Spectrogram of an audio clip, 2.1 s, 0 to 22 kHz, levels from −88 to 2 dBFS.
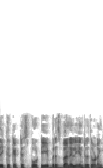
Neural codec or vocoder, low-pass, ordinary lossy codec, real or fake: none; 7.2 kHz; MP3, 64 kbps; real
